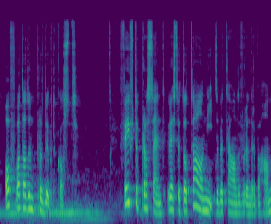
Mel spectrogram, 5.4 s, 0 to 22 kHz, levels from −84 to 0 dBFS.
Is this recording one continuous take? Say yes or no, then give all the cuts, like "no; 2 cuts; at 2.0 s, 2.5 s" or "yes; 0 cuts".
no; 1 cut; at 4.3 s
